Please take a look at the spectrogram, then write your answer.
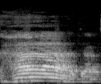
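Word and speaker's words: هذا: So it tells you Hada is pronounced Hada. So you see, it put the alif clearly.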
